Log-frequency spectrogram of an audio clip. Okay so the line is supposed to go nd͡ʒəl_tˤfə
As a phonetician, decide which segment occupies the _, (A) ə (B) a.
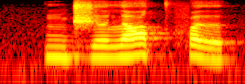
B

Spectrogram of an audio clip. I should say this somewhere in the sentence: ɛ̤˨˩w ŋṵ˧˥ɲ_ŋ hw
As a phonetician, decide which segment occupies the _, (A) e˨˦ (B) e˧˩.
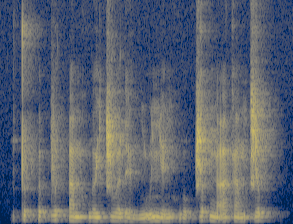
A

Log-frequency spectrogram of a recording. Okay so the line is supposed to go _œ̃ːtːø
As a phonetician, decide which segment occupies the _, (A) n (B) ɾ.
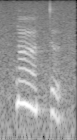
B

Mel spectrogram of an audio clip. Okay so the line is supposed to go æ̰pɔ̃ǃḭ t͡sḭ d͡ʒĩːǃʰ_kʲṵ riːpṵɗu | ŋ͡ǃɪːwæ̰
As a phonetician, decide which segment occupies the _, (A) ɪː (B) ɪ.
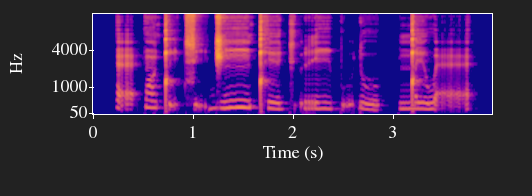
A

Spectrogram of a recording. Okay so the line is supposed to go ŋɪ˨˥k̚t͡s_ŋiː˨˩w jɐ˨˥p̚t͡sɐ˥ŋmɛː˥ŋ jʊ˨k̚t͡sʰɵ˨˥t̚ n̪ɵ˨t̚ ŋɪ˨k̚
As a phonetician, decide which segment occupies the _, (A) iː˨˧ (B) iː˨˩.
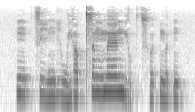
B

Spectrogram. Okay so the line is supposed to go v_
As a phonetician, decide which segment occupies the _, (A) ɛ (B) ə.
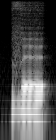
A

